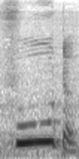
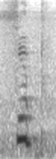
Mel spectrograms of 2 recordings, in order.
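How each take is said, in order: First: The vowel is drawn out long. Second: The vowel is short and clipped. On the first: The speaker calls it wrong. "फूट नहीं बोलते ना" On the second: The speaker calls it right. "यानी short sound जो होती है"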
